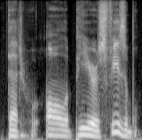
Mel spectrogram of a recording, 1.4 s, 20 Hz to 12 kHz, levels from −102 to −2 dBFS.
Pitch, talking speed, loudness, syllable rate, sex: 140 Hz, 170 wpm, -17 LUFS, 6.7 syllables/s, male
